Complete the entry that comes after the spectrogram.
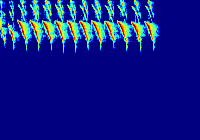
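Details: Belgian canary training song: about twelve identical high notes, each sweeping downward, repeated in an evenly paced roll lasting under two seconds, then silence.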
